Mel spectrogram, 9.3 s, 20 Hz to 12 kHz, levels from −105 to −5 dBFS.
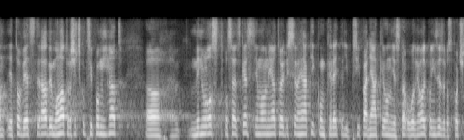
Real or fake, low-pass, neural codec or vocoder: fake; 7.2 kHz; codec, 16 kHz, 0.8 kbps, ZipCodec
